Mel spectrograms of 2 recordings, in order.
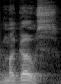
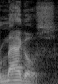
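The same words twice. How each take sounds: First: "magos" with weak first vowel, muh-GOHS; alternative pronunciation. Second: "magos" with flat a, MAG-ohs; "magos" opening on the a of "mag"; alternative pronunciation. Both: Shown as a demonstration. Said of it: "however you want to pronounce it".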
